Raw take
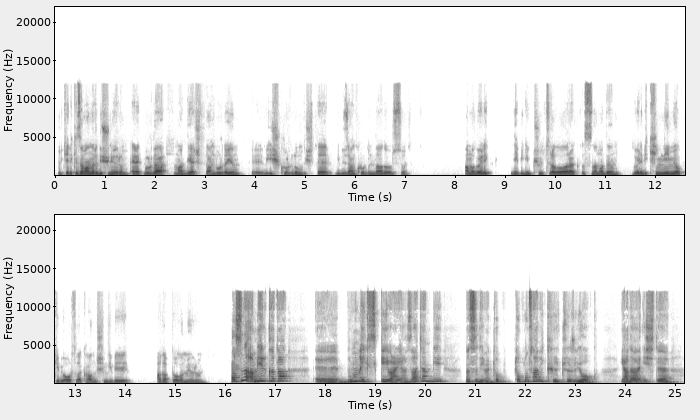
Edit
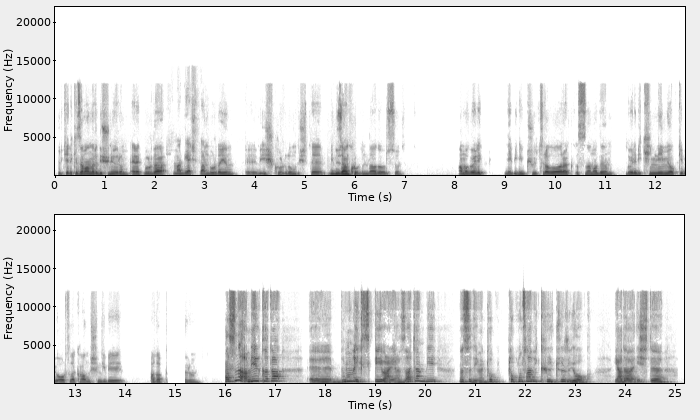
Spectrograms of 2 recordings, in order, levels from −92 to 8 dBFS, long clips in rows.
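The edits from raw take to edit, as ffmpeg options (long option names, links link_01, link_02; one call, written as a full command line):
ffmpeg -i in.wav -filter_complex "[0:a]asplit=7[link_01][link_02][link_03][link_04][link_05][link_06][link_07];[link_01]atrim=end=2.324[link_08];[link_02]atrim=start=2.32:end=3.11,asetpts=PTS-STARTPTS,asetrate=52479,aresample=44100,atrim=end_sample=29276,asetpts=PTS-STARTPTS[link_09];[link_03]atrim=start=3.106:end=5.572[link_10];[link_04]atrim=start=5.568:end=6.152,asetpts=PTS-STARTPTS,volume=10.5dB[link_11];[link_05]atrim=start=6.148:end=14.97,asetpts=PTS-STARTPTS,afade=type=out:start_time=8.818:duration=0.004:curve=hsin[link_12];[link_06]atrim=start=14.97:end=15.33,asetpts=PTS-STARTPTS,volume=0[link_13];[link_07]atrim=start=15.33,asetpts=PTS-STARTPTS,afade=type=in:duration=0.004:curve=hsin[link_14];[link_08][link_09]acrossfade=duration=0.004:curve1=hsin:curve2=hsin[link_15];[link_15][link_10]acrossfade=duration=0.004:curve1=hsin:curve2=hsin[link_16];[link_16][link_11]acrossfade=duration=0.004:curve1=hsin:curve2=hsin[link_17];[link_12][link_13][link_14]concat=n=3:v=0:a=1[link_18];[link_17][link_18]acrossfade=duration=0.004:curve1=hsin:curve2=hsin" out.wav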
